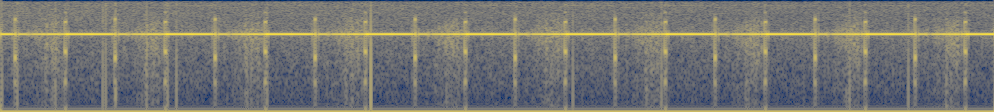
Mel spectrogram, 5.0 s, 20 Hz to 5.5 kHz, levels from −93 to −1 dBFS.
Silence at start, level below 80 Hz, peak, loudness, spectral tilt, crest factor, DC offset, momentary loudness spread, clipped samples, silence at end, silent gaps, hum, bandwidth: 0 s; -50 dBFS; 0 dBFS; -7 LUFS; -0.5 dB/octave; 10 dB; 10%; 1 LU; under 0.1%; 0 s; none; none; 5.4 kHz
